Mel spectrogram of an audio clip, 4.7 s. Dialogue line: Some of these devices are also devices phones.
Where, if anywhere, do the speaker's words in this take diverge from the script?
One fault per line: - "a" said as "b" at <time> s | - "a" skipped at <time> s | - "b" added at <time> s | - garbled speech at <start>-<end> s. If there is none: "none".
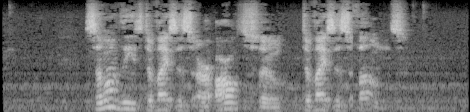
none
